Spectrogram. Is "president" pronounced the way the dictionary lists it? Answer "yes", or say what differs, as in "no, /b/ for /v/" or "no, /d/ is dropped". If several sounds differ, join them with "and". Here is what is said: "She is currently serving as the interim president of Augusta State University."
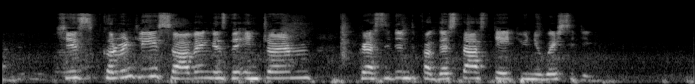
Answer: no, /s/ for /z/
